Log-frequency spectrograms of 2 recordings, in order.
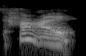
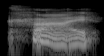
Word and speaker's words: chi: so it's really important that you call this chi okay it's it's a greek letter of course and so here we pronounced chi okay and it's written as kind of a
